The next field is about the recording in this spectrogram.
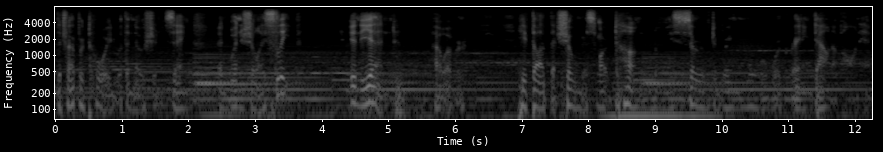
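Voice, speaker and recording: A man's voice: on the low side, wildly swooping pitch, moderate pace, vocal fry. A man hosting a story reading, narrating in a storyteller's style. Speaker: host and story reader. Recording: slightly dull sound, music behind.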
